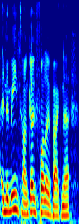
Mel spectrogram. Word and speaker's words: Wagner: Uh, in the meantime, go follow Vagna. Vagna the singer said Vagnner but spelled with a W just for your searching reference.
